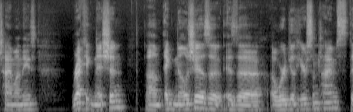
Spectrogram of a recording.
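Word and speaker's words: agnosia: spend too much time on these recognition um ignosia is a is a word you'll hear sometimes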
